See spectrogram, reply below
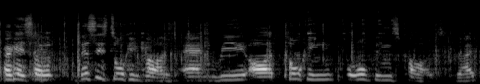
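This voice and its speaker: Host, energetic interviewer, light hiss behind. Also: mid-range voice, poor audio. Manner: enthusiastic, quick interjections. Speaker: host of a car show. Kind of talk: interview hosting and scripted intro.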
